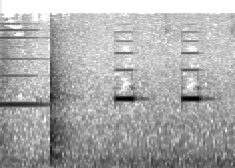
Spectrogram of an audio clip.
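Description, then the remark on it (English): A microwave oven beeps with a steady electronic tone, then gives two more short beeps evenly spaced, with a brief clunk in between and quiet room hum beneath. “What is that? It's the microwave.”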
